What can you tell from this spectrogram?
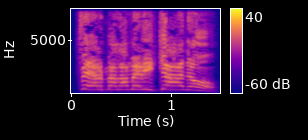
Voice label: alert, dialogue IT; mohaa; attack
